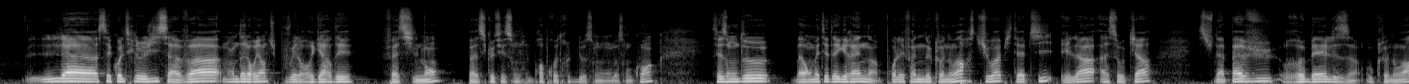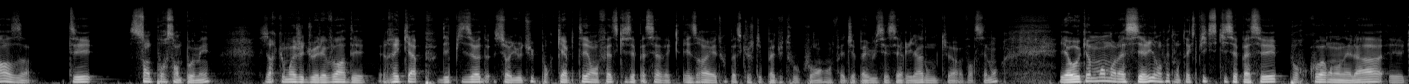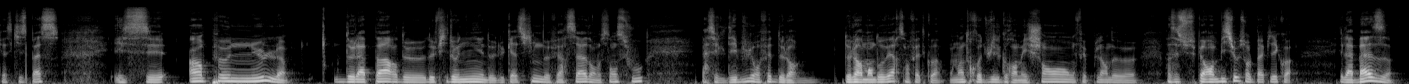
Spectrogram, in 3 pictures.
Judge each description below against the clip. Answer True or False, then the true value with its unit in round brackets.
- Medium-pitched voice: False (110 Hz)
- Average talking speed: False (265 wpm)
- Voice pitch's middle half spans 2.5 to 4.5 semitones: True (3.8 semitones)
